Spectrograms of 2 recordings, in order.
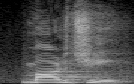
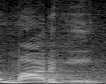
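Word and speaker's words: Margie: बच्चों एक चीज़ और मैं आपको बताऊंगी, जब आपके स्पेलिंग में जब भी जी के बाद आई ई होता है तो उसका प्रोनाउंसिएशन जाई की तरह से होता है, ना कि वहाँ पे गी की तरह से होता है. ठीक है. तो this is मार्जी, this is नॉट मार्गी.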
